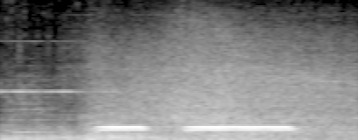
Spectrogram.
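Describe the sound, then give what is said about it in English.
The whistle of Thomas the steam engine peeps twice to say hello, a short toot followed by a longer, steady one, clear and fairly loud against a quiet background with no talking. “Thomas peeped his whistle to say hello.”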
